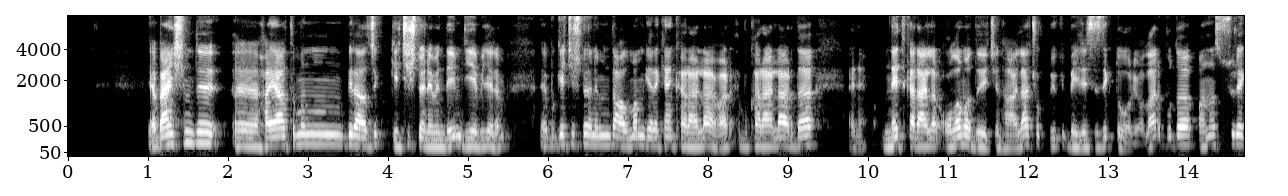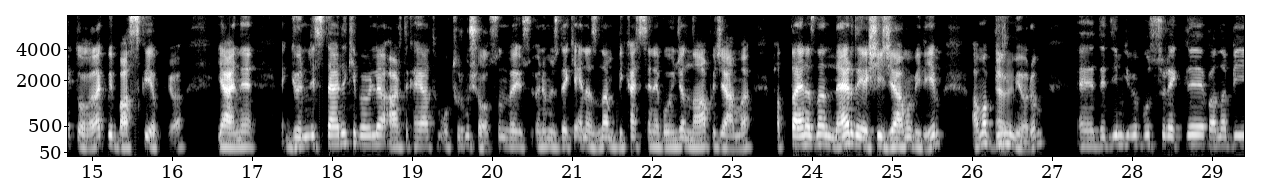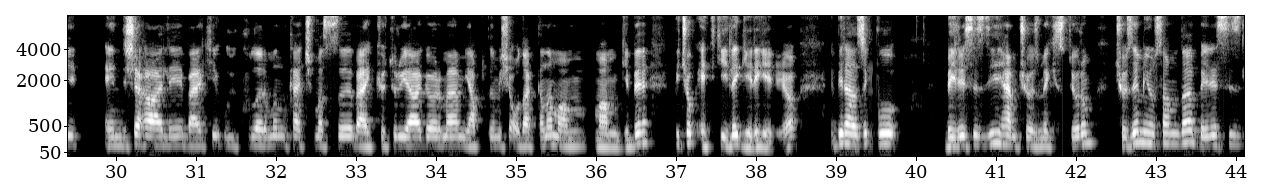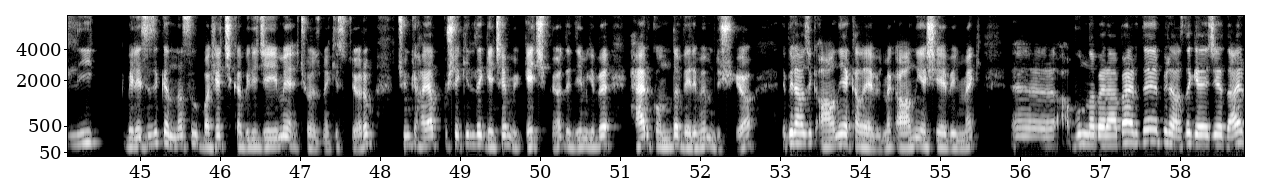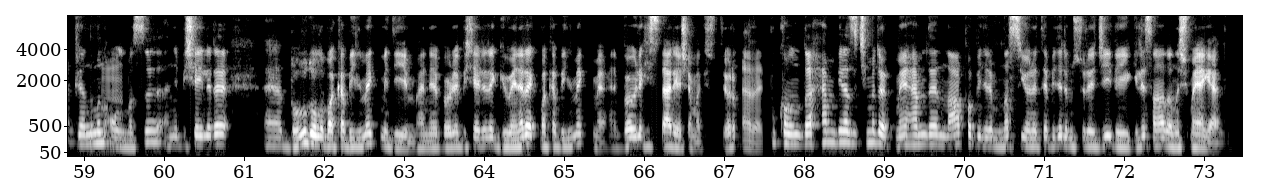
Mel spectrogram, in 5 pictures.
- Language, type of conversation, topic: Turkish, advice, Gelecek belirsizliği yüzünden sürekli kaygı hissettiğimde ne yapabilirim?
- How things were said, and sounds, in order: other background noise; tapping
